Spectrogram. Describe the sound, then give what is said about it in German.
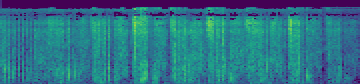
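Footsteps crunch and squeak through deep snow at a steady walking pace, about eight steps in a row with no voices present. “Hier zum Beispiel, das sind quietschende Schritte im Tiefschnee.”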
